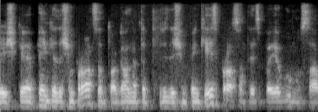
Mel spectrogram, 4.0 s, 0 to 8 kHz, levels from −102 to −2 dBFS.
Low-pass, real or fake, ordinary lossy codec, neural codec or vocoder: 7.2 kHz; real; MP3, 64 kbps; none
